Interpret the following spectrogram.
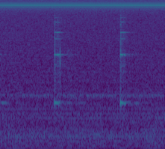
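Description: Faint short electronic beeps, like a soft bell ping, repeating evenly a little under a second apart over a low hum. This is a news programme's background sound bed.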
